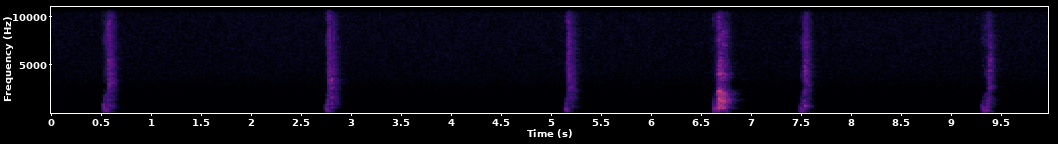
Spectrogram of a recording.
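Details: A Boston terrier gives short, sharp barks spaced a couple of seconds apart in a quiet room in the middle of the night; Boston terrier.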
